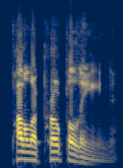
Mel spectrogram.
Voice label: "Polypropylene", American

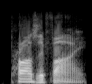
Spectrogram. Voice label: "prosify", American

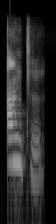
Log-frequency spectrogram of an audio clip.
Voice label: "uncle", Indian

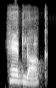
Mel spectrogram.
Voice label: "headlock", Indian

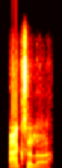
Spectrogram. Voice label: "axilla", British

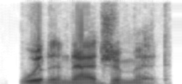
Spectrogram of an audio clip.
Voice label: "witenagemot", American

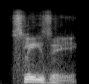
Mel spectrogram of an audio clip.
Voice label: "sleazy", British

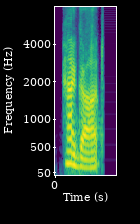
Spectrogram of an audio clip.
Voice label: "haggard", Indian

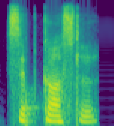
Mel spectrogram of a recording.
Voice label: "subcostal", Indian

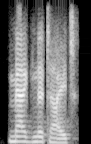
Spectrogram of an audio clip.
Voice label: "magnetite", Indian

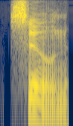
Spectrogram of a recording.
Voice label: "soon", American

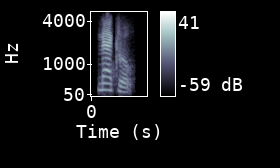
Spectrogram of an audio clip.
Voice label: "macro", Indian

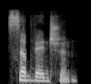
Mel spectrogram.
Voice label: "subvention", Indian

